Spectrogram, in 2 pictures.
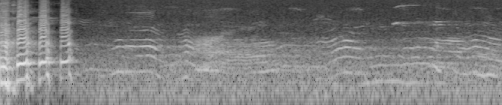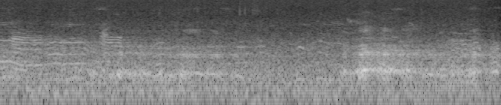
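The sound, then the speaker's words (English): A few sharp barks at the start give way to excited wolves, leaning shoulder to shoulder, whining and moaning in wavering, warbling tones, several voices overlapping at steady volume throughout. “and they would lean against each other, shoulder to shoulder, and they would vocalize in a way that, you know, we called it their Chewbacca language from Star Wars.”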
